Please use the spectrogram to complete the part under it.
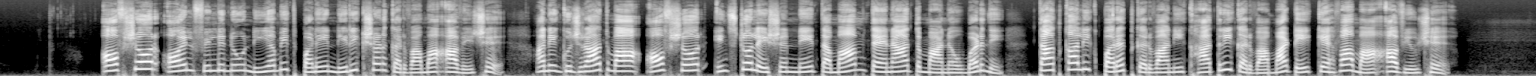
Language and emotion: Gujarati, neutral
